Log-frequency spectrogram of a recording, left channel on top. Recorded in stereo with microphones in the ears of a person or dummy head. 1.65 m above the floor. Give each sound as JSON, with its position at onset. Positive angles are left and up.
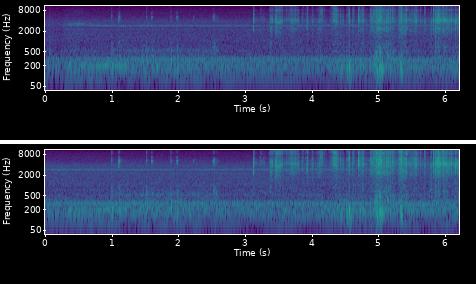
{"t": 1.0, "sound": "typing on a keyboard", "side_deg": -20}
{"t": 3.1, "sound": "crumpling", "side_deg": -10}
